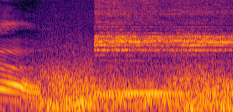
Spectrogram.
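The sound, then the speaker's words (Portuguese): A car horn blares in one long, loud, sustained honk over steady road traffic noise, preceded by a short sliding tone at the start. “Vocês ouviram essa buzina?”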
